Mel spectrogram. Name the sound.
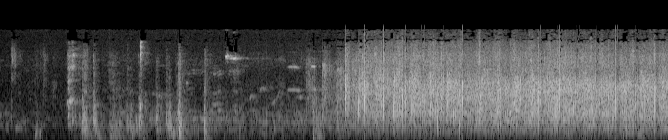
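crowd applauding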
